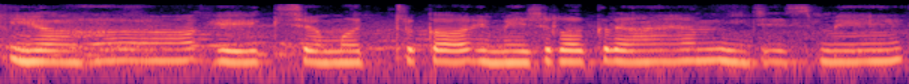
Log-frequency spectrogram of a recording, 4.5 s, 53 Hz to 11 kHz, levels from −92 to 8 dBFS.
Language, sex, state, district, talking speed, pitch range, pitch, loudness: Hindi, female, Chhattisgarh, Raipur, 105 wpm, 220-235 Hz, 225 Hz, -15 LUFS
